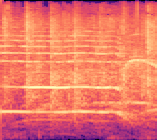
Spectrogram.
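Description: A comedy club audience applauds and cheers for themselves for coming out, in a steady, dense wash of clapping, with a thin sustained whistle-like tone running through it for just over a second.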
